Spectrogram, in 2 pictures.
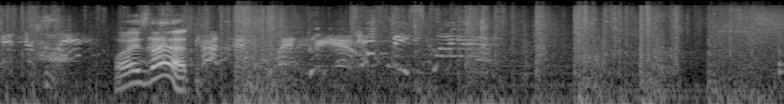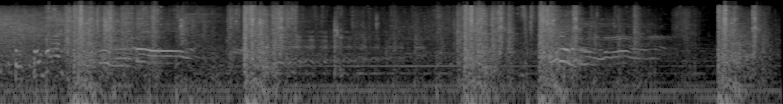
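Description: A sniper rifle fires in The Hunt video game, giving a long series of sharp, cracking shots at irregular intervals while people talk over the gunfire.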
